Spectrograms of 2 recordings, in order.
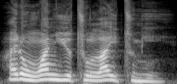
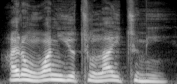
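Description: Both takes have the same delivery.

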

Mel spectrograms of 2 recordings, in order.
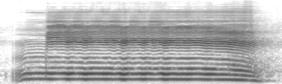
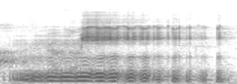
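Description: First: The bleat is said loudly. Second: The bleat is said very quietly.

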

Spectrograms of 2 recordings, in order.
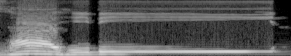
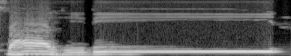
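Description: The two takes are said the same way.

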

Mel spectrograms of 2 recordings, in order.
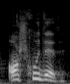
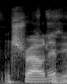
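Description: First: It is said with a French pronunciation. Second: It is said with an English pronunciation.

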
